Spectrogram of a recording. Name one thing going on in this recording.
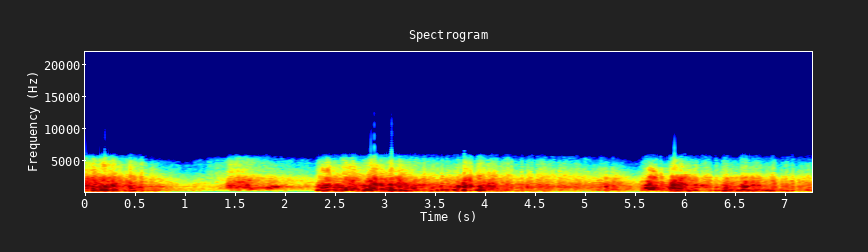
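A large ensemble of frame drums beats out a rhythm together in a big echoing hall.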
